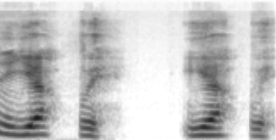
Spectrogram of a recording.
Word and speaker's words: Yahweh: Kalau mereka masih mengikuti itu transliterasi huruf, sehingga mereka sebut di sini Yod-He Waw-He, padahal pelafalannya kan Yahweh gitu ya.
